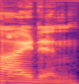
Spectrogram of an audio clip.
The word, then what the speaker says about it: Hyden: three minute mark and my name is pronounced uh wrong like 12 times so i was kind of like hey matt heiden give me a call matt okay i'm hiding yeah there you go i've just messed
